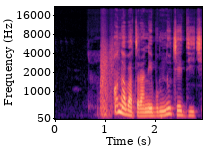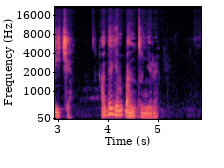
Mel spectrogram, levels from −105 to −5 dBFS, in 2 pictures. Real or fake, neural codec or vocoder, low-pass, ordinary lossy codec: real; none; none; none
